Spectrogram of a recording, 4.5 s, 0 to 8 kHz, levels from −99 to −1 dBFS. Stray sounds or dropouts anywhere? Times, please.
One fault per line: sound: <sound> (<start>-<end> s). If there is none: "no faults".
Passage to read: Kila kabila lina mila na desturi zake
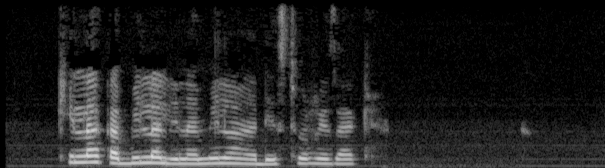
no faults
